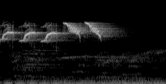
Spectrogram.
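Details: Tui Tui song used as tutoring for young birds: five quick, high, upward-sweeping whistled notes packed into about one second, then fading, over a faint low hum.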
